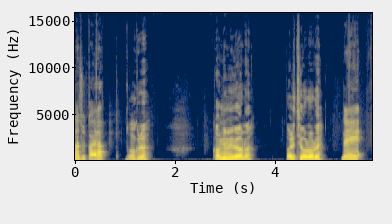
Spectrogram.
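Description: A young man answers close by in a low, flat voice.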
